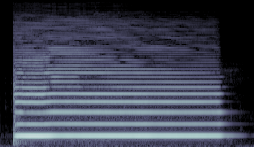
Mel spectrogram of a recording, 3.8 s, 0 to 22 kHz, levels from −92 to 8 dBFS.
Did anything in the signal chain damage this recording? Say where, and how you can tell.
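Yes. The damage sits at the network stage, where clock drift between sender and receiver disturbs the sound. The sender's clock runs roughly 4 percent slower than the receiver's, so packets arrive a little too slowly and the jitter buffer keeps draining. On a waveform this shows as small seams where a short piece recurs, and on a spectrogram as thin vertical discontinuities scattered unevenly across the clip rather than at a regular rate.

The repeated timing corrections run from 0.10 s to 3.72 s. To avoid running dry, the receiver keeps repeating short pieces, always stretching and never cutting, which adds on the order of 150 ms and leaves the sound playing at about 97 percent speed. Each edit is tiny, heard if at all as a slight hiccup or uneven pacing. Comparing the two waveforms shows the copy falling steadily behind, and the spectrogram shows duplicated slivers at irregular gaps.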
